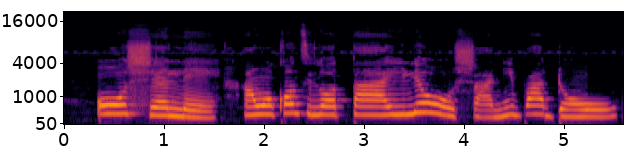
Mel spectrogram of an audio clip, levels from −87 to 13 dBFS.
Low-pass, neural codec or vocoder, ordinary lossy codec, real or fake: 14.4 kHz; none; none; real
